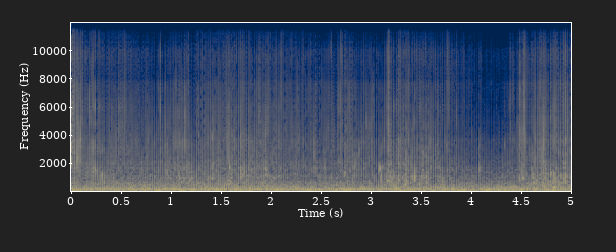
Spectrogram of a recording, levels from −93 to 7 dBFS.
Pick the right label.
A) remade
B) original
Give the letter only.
A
